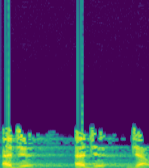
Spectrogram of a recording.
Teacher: عيبها أن صاحبها استعمل طرف لسانه بالإضافة إلى وسط لسانه، انتبهنا. فعلينا أن نخرج الجيم حصرا من فين؟ من وسط اللسان. أج أج جاء، وأن يكون صوتها محبوسا.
